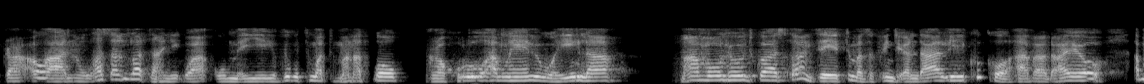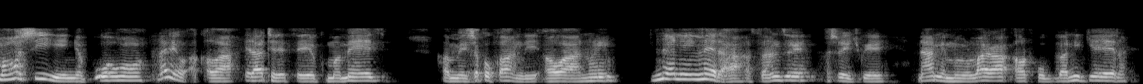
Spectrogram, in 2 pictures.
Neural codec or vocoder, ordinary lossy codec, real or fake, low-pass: codec, 24 kHz, 0.9 kbps, WavTokenizer, small release; AAC, 24 kbps; fake; 5.4 kHz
